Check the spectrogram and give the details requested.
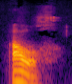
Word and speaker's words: auch: Une prononciation qui vient après A, O, U, AO se prononce R. C'est un bruit de gauche. Par exemple, Ach. Auch. Doch.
